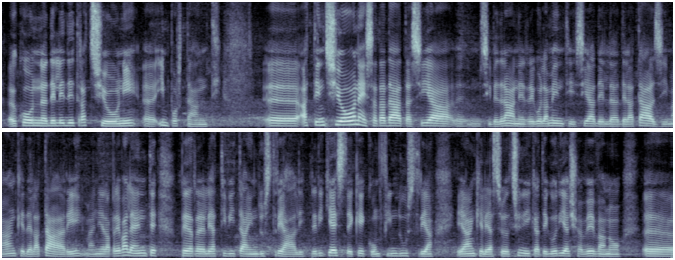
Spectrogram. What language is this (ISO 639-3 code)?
ita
